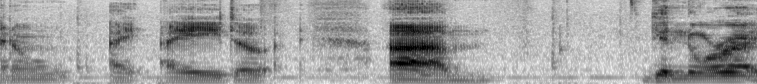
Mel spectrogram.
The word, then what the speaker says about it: Ganora: I don't I I don't um Ganora is ge n o r a gora. Um, or genora is how you could also pronounce it. um depending on your dialect.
